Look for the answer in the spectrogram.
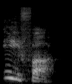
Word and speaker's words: Aoife: I'm sorry if I'm wrong, but in Irish, is that pronounced Aoife? – Yeah.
